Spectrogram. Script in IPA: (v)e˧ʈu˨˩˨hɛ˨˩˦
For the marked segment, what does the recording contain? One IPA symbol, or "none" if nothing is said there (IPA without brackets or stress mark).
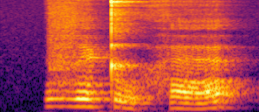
v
